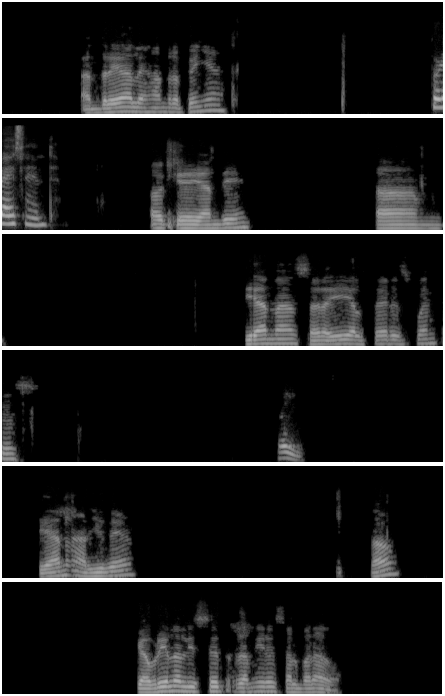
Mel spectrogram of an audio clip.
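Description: A man speaks calmly into a microphone over an online call, in short phrases with pauses.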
